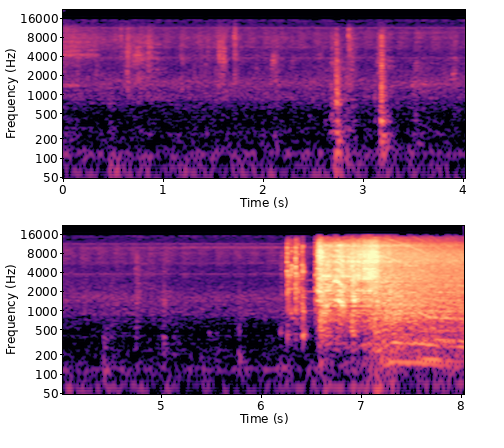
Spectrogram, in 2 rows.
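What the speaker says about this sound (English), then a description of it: "And we'll go crank the car and see what happens." A 2016 Chrysler Town & Country is heard through faint background noise, with a few soft clicks before its engine cranks briefly and catches, ending in a loud, steady idle.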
